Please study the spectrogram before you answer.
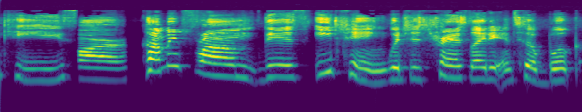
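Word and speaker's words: I Ching: These gates correlate to the Chinese IQing system, excuse me. So it's pronounced Iching.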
